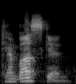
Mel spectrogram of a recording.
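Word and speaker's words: Cambyuskan: I pronounce that right uh cambusken cambusken is how we're going to pronounce it cambusken was the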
